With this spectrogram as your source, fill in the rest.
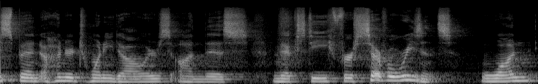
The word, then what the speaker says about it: mixte: 1985 Panasonic sport LX mixty or maybe misht or mishti if you were to use the French pronunciation in a wine red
